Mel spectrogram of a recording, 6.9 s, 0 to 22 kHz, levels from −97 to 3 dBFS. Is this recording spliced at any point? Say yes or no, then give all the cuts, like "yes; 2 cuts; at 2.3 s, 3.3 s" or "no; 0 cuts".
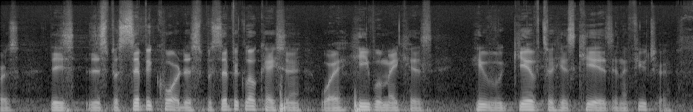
no; 0 cuts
